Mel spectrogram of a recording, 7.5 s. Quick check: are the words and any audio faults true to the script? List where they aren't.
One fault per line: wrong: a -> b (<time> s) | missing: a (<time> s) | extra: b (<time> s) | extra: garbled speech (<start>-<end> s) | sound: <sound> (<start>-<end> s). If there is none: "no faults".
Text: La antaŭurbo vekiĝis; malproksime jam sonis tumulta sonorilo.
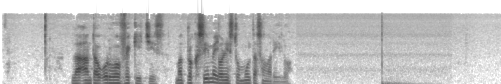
missing: jam (3.3 s)
sound: thud (5.7-6.7 s)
